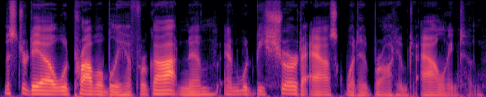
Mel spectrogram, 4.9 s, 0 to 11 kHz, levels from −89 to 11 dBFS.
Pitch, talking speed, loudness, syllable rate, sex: 100 Hz, 235 wpm, -22 LUFS, 5.4 syllables/s, male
